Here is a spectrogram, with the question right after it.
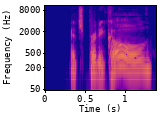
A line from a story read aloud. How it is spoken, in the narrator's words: Rudolph said stiffly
